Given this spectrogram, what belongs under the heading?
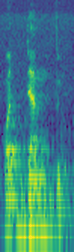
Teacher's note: ada izhar syafawi karena ada mim mati menghadapi huruf ta. Cara bacaannya itu tidak boleh didengungkan. Qaddamtu jadi harus jelas.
